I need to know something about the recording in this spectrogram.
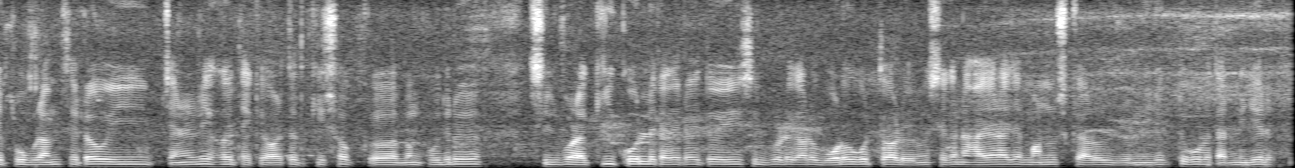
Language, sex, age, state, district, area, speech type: Bengali, male, 45-60, West Bengal, Purba Bardhaman, rural, spontaneous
